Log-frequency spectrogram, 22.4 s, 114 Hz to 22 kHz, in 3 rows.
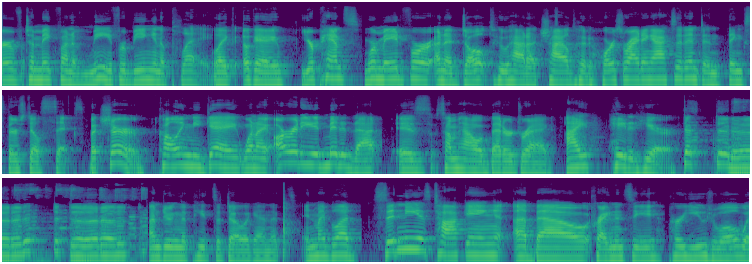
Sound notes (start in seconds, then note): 14.2 playful vocalizing; 14.4 upbeat Italian music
